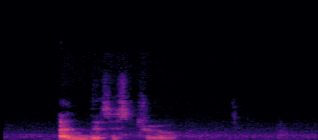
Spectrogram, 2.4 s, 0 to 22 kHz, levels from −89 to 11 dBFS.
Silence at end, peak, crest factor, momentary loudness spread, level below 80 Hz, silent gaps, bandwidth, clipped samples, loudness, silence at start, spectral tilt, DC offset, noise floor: 1.05 s; -12 dBFS; 24 dB; 13 LU; -80 dBFS; none; 13 kHz; under 0.1%; -33 LUFS; 0.45 s; -5 dB/octave; under 0.1%; -61 dBFS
